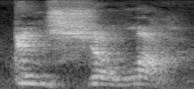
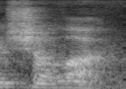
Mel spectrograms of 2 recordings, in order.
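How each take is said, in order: First: It sounds enthusiastic and eager. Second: It sounds dismissive and uninterested.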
